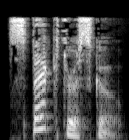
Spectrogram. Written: spectroscope

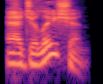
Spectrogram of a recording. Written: adulation

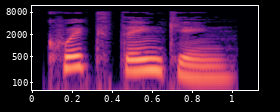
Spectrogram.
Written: quick-thinking

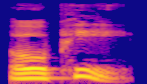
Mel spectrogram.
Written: op

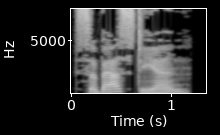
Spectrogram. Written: sebastienne

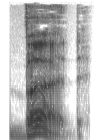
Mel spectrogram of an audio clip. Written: bud

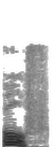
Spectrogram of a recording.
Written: ulf

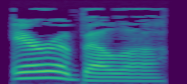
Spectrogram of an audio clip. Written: Arabela

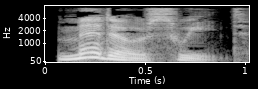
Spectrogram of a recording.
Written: meadowsweet

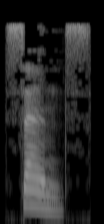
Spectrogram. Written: sends

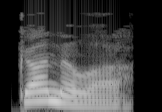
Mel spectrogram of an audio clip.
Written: gunilla

